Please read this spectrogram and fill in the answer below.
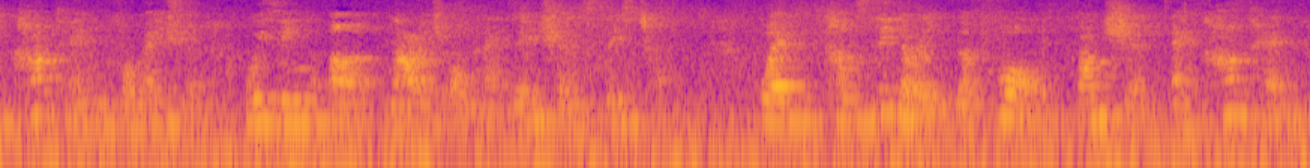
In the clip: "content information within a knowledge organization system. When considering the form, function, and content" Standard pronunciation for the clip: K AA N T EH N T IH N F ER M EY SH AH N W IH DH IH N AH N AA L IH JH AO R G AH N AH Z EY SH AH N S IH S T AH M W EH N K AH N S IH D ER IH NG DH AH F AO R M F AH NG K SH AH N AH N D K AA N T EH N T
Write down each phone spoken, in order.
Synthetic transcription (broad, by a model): K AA N T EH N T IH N F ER M EY SH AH N W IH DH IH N AH N AA L IH JH AO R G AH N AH Z EY SH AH N S IH S T AH M W EH N K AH N S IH D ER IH NG DH AH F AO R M F AH NG K SH AH N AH N K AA N T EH N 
